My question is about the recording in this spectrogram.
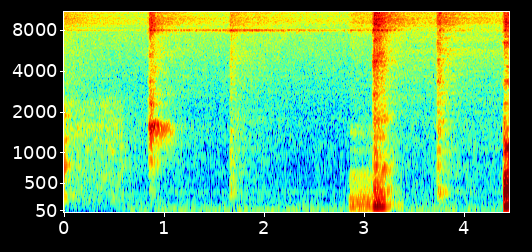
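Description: A pause in talk: mostly quiet room tone, broken about three seconds in by a man's short wordless vocal sound.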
